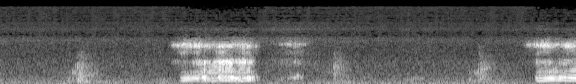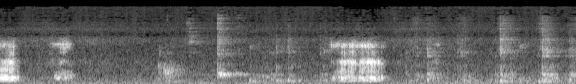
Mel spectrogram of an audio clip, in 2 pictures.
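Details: Female loud open-mouth snoring: loud, throaty, buzzing snores recurring every few seconds with quieter breaths between.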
